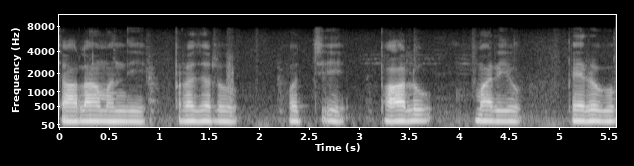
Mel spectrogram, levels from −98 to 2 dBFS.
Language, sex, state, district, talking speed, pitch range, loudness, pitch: Telugu, male, Andhra Pradesh, Sri Satya Sai, 75 wpm, 120-130 Hz, -20 LUFS, 125 Hz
